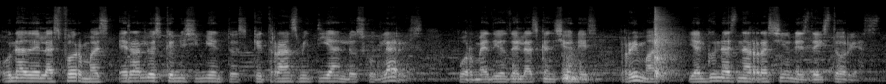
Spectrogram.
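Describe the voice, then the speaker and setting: Male actor as learned teacher, medium pitch, didactic, educational radio drama, prominent music. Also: steady tone, normal speed, lightly acted. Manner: didactic, scripted. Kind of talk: amateur educational radio play.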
